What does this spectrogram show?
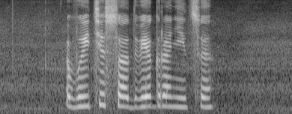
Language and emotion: Russian, neutral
